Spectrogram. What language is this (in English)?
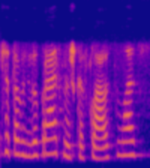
Lithuanian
